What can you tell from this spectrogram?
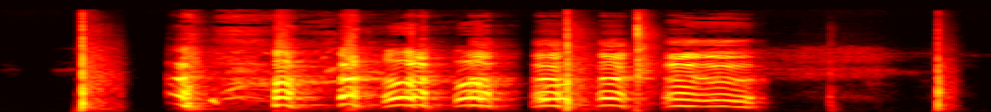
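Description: A hearty, rhythmic chuckle rolls out in a string of voiced bursts, trails off into a soft breath, and is followed by one sharp, short slap on a belly.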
